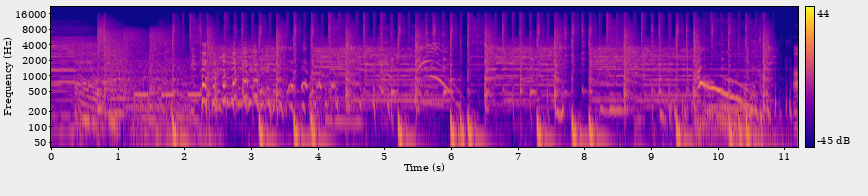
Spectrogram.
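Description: A loud, busy musical jingle plays for about eleven seconds, layered with gliding, heavily processed synthetic vocal sounds that swoop up and down over a steady beat.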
